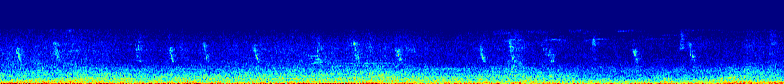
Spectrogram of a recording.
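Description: Small birds chirping: short, high chirps scattered through, over a steady low rumble.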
